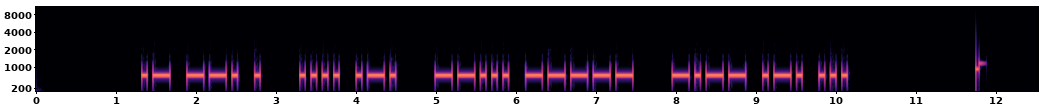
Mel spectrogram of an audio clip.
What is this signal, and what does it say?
Morse code, heard as a keyed tone, about 17 wpm, 700 Hz. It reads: AGE HR 70 YRS
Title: Practice QSO - Exchange 3 - More Info - 17wpm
